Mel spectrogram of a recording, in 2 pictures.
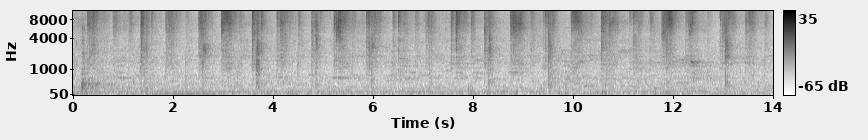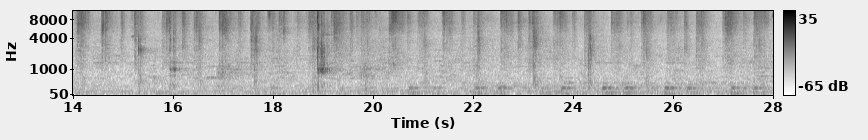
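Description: Soccer ball dribbled with rapid inside-outside touches of the feet, with shoes scuffing a concrete court floor: light, irregular taps several times a second.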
